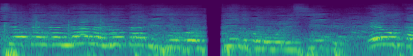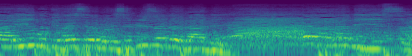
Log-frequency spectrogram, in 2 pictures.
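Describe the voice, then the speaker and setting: Addressing a rally from an open-sided outdoor stand under a canopy, an Angolan political party secretary declaims passionately in a very high, Portuguese-accented voice, posing rhetorical questions to his audience. A cluster of press microphones and a PA pick him up, and the sound is distant and echoing over a noisy crowd.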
